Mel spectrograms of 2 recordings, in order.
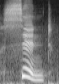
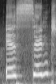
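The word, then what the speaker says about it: scent: ठीक उसी तरह सेंट, हम लोग एसेंट नहीं बोलते हैं. व्हाट वी से सेंट.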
